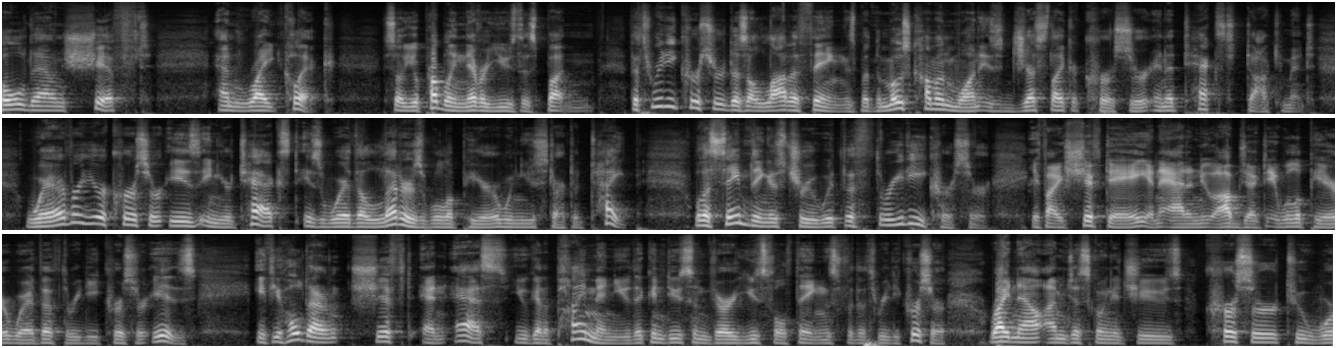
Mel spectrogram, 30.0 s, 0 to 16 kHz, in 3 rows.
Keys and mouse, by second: 1.9 shift+middle click, 2.1-3.4 shift+drag, 3.4 shift+middle click, 3.5-3.8 shift+drag, 3.8 shift+middle click, 4.0 shift+drag, 4.2-4.7 shift+middle drag, 4.7 shift+click, 5.0 shift+middle click, 5.1 shift+click, 6.0-6.5 shift+middle drag, 6.5-29.9 shift+drag, 18.7 shift+a, 22.9 ctrl+z, 23.3 shift+s.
